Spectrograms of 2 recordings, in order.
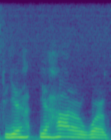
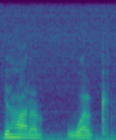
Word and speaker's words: Yeharerwerk: Yeah, it's Yeharerwerk. This is in Ethiopia, the way we pronounce it in my language. Yeharerwerk.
